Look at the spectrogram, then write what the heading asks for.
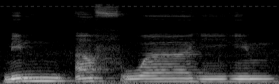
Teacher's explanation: Nah, kemudian di sini terdapat nun sukun bertemu dengan alif atau hamzah yaitu betul idhar halqi karena nun sukunnya terbaca dengan jelas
